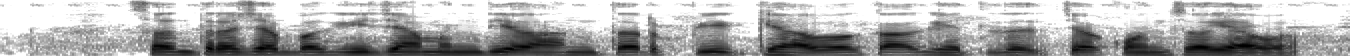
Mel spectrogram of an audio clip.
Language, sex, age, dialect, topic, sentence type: Marathi, male, 18-24, Varhadi, agriculture, question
